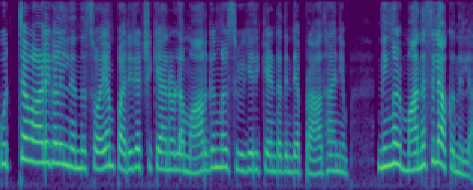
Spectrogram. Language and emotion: Malayalam, disgusted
